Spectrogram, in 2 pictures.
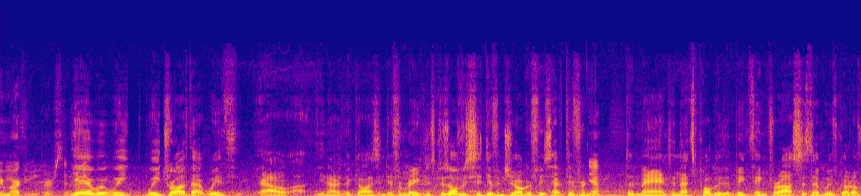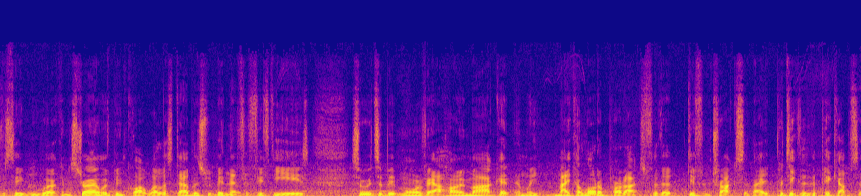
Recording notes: SEMA Show 2023 Part 1, Live From The EGR Booth.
